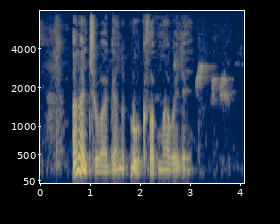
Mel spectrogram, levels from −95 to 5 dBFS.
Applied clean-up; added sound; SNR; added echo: none; none; none; none.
